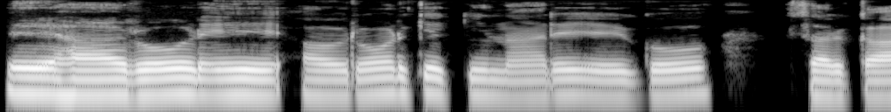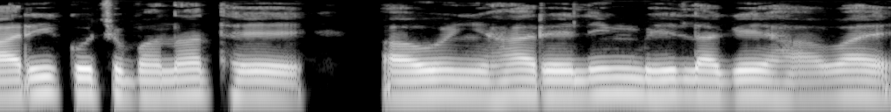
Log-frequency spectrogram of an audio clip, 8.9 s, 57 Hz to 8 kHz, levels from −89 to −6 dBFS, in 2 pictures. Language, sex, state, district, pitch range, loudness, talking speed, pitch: Chhattisgarhi, male, Chhattisgarh, Sarguja, 115-125 Hz, -17 LUFS, 130 wpm, 120 Hz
